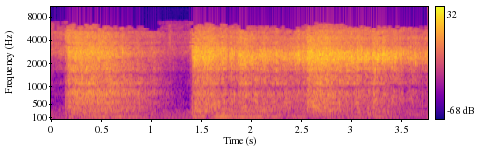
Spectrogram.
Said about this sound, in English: Forward gun! Fire!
